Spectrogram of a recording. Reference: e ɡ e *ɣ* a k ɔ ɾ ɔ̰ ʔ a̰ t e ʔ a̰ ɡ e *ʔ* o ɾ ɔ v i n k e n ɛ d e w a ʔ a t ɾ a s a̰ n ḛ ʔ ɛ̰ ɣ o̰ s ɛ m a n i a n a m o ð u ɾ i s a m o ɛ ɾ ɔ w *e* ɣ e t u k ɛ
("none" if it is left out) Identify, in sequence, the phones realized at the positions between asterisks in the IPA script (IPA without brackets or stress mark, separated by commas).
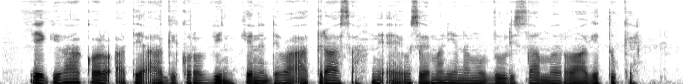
ɣ, k, a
